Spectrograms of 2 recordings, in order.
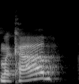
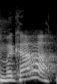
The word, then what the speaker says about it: macabre: How do you say it? Macrobe? – Macrobe? – Mm-hmm. – Macabre? – Macabre. – Yeah. – There's an R in there. – It's macabre. Macrobe. – Macabre. That's not how macabre should be spelled.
